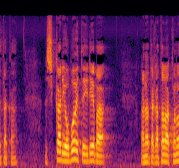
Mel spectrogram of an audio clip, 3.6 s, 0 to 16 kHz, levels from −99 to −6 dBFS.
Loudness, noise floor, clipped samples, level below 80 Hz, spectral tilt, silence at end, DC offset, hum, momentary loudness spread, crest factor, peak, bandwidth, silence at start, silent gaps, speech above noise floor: -19 LUFS; -53 dBFS; under 0.1%; -54 dBFS; -5 dB/octave; 0 s; under 0.1%; none; 13 LU; 18 dB; -4 dBFS; 11.5 kHz; 0 s; none; 34 dB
